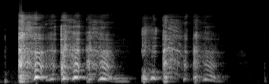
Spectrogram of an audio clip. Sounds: Cough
